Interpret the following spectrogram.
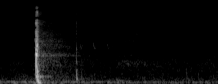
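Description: A heavy wooden club strikes the back of a billhook blade once, hard, driving the blade down into a log to cleave it. A much lighter knock follows a moment later.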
